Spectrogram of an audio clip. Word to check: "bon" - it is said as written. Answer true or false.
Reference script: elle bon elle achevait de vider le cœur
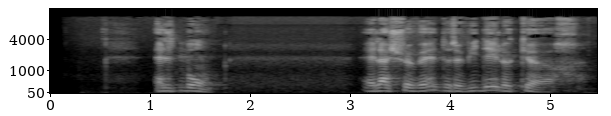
true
